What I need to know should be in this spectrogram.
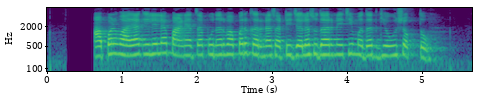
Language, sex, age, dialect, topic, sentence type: Marathi, male, 25-30, Standard Marathi, agriculture, statement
